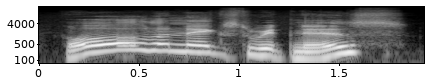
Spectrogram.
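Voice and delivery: high, loud, drawn-out court summons; calling out. A narrator's reading. King summoning a witness in court, calling out grandly. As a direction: call it across the courtroom, slowly.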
